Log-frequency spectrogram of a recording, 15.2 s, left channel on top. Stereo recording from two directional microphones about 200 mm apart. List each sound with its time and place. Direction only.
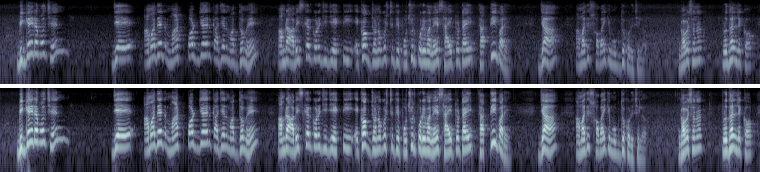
0.3 s speech: 40° right (ahead or behind)
2.2 s speech: 40° right (ahead or behind)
